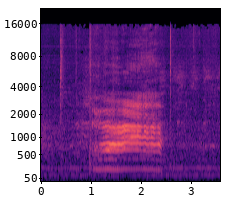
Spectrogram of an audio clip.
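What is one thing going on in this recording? A young man shouts loudly outdoors.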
